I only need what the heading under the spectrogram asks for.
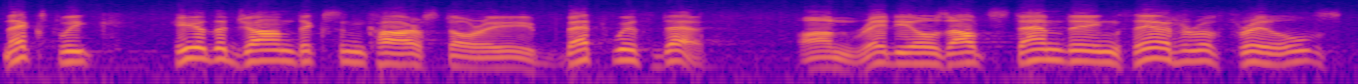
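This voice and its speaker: Very bright, forceful 1940s radio announcer. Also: male voice, fairly high pitch, expressive, a little slow, no room sound, lo-fi sound. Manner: formal, crisply enunciated, emphatic.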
